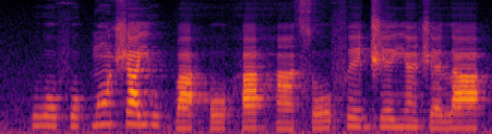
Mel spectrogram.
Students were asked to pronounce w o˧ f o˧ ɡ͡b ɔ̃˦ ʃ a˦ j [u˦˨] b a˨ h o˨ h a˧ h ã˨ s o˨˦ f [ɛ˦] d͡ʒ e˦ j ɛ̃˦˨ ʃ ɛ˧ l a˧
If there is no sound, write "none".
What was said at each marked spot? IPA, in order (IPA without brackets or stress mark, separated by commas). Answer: u˦˨, e˦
